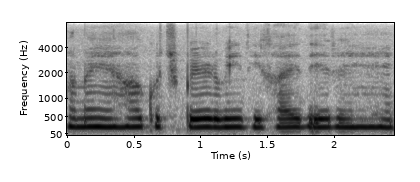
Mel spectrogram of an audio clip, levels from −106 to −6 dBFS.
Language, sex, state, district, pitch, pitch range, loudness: Hindi, female, Chhattisgarh, Bastar, 225 Hz, 220-230 Hz, -13 LUFS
